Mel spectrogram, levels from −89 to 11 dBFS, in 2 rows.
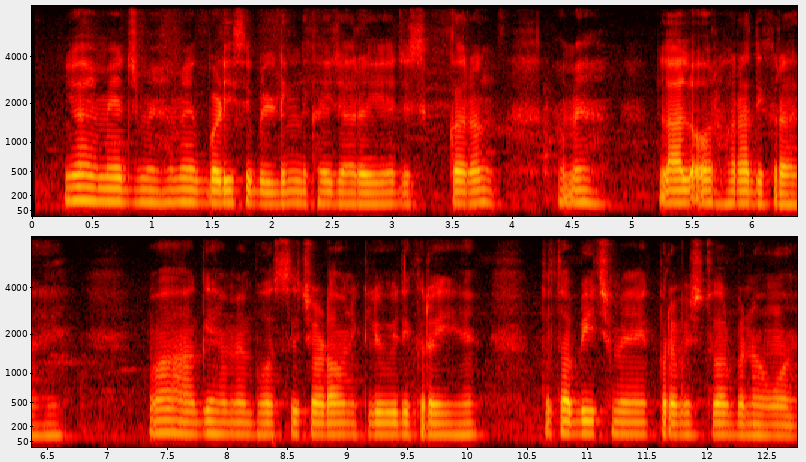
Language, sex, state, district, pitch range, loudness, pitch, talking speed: Hindi, male, Uttar Pradesh, Etah, 120-130 Hz, -30 LUFS, 120 Hz, 185 wpm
